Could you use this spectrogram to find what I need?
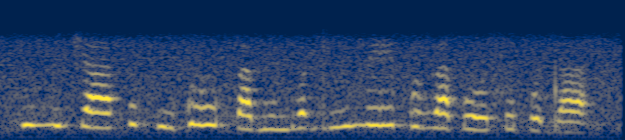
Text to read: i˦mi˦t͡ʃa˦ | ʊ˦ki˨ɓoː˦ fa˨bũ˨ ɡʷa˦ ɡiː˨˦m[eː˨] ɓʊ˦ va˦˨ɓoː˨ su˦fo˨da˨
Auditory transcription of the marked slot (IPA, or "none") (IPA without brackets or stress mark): eː˦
